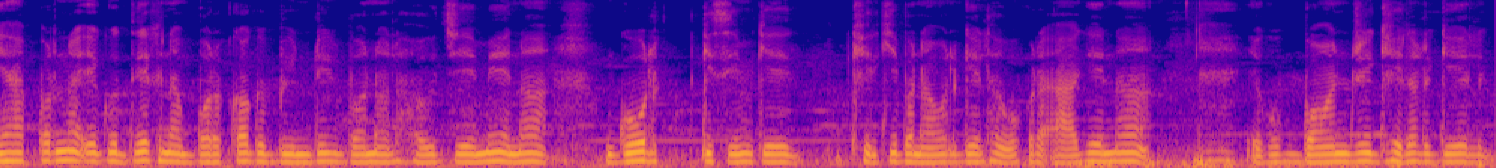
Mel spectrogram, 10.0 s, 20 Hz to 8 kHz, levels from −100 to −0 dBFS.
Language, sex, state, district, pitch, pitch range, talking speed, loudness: Bajjika, male, Bihar, Vaishali, 140 Hz, 135-150 Hz, 175 wpm, -26 LUFS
